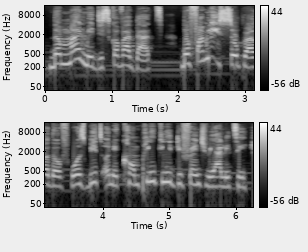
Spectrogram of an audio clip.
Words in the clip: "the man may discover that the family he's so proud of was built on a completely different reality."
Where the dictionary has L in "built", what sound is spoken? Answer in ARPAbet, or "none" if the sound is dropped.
none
